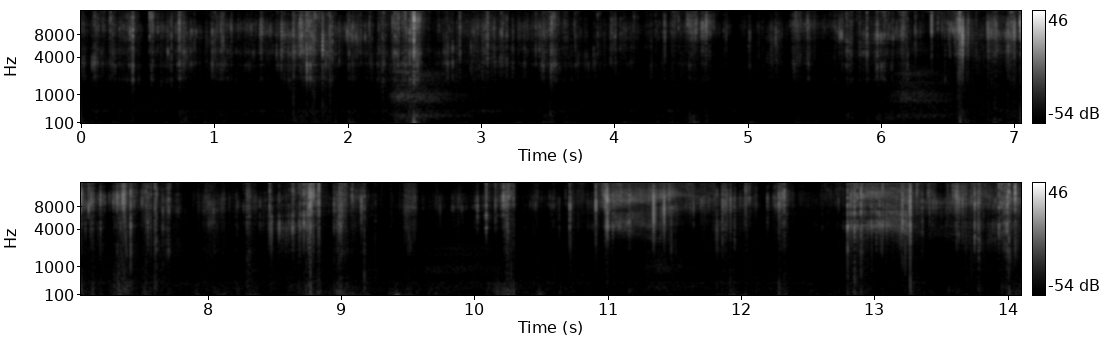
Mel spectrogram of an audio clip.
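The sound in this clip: Crisp crackling as the shell of a boiled egg is peeled, with many small, dry cracks, crunches and crinkles scattered unevenly throughout, fairly soft and with no talking.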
